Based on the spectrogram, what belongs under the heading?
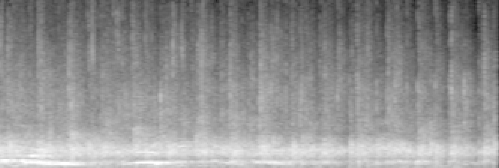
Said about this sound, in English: Well, we'll just go ahead and give the Lord a hand clap of praise today.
